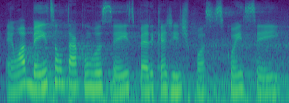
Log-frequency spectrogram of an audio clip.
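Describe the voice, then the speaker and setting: A woman's voice: on the high side, very fast. A woman from Brazil, a missionary's wife, introducing herself plainly to a congregation and correcting herself as she goes. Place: church hall. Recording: echoey church hall, faint noise.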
